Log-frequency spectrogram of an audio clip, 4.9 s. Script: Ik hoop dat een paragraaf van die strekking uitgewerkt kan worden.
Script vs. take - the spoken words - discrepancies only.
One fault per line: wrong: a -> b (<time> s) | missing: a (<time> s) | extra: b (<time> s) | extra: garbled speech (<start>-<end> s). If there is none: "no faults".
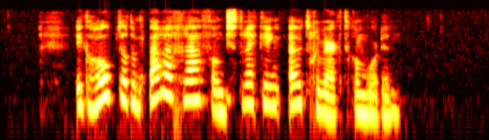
missing: die (2.2 s)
